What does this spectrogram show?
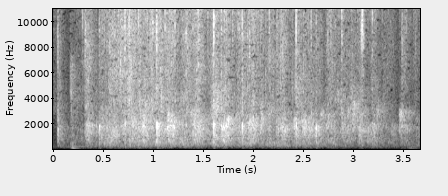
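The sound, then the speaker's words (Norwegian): A short round of audience applause: many hands clapping in a dense, steady patter that holds at an even level for a few seconds, with no voices over it. “Da får han en liten applaus.”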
